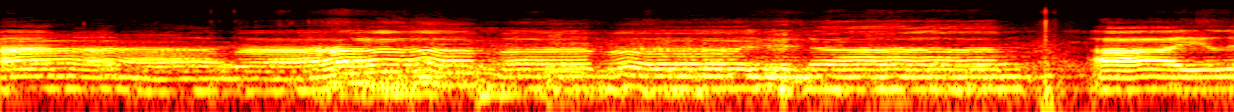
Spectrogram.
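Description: Men singing a slow Chasidic niggun, holding long notes and sliding between pitches, with a new phrase starting louder near the end. A brief sharp click sounds just before that.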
